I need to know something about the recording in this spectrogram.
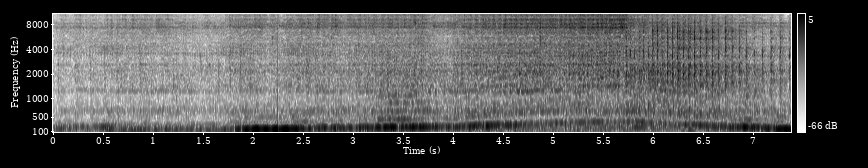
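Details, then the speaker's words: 7x14 two-speed mini lathe running: wavering hum with a fine uneven clack, suspected chatter from headstock gears, worse in the other speed; unconfirmed, motor noisy and underpowered. "That's going to be the gears in here. torque now, but a little bit of clack clack."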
